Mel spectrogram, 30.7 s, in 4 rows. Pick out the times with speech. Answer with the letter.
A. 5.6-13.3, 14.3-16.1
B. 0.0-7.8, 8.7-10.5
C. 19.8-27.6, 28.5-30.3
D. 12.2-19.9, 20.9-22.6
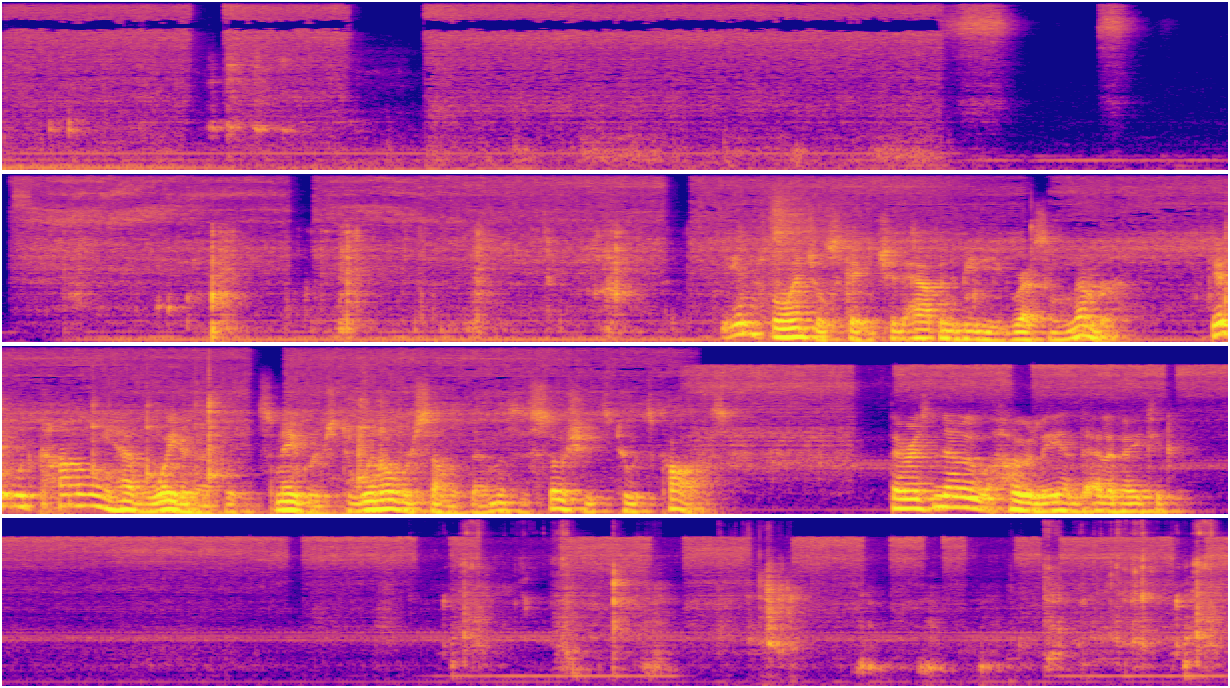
D.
